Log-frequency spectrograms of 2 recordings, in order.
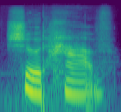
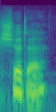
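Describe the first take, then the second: First: The word 'have' is pronounced fully and strongly. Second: The word 'have' is reduced to a weak vowel. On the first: "with like the strong pronunciation of have" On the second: "Americans would often say shoulda"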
